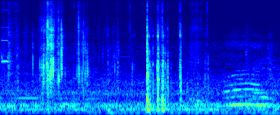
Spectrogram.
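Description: A plastic pill bottle clicks and rattles as it is handled.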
